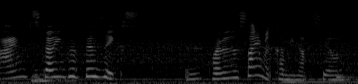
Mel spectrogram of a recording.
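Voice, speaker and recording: A female-sounding put-on character voice at a fairly quick pace, over loud background noise. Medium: audio drama. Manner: guarded, clipped.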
